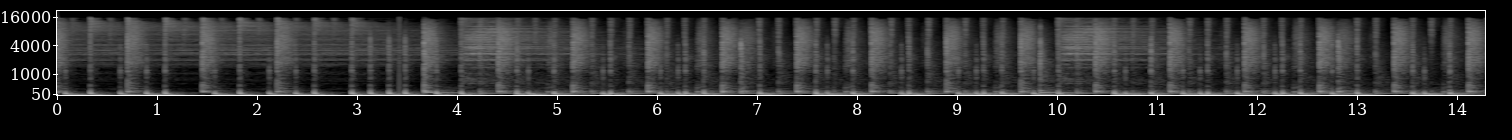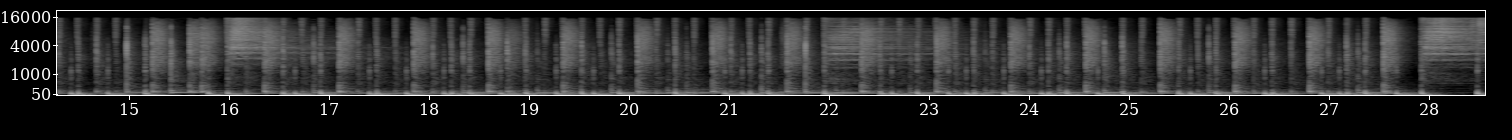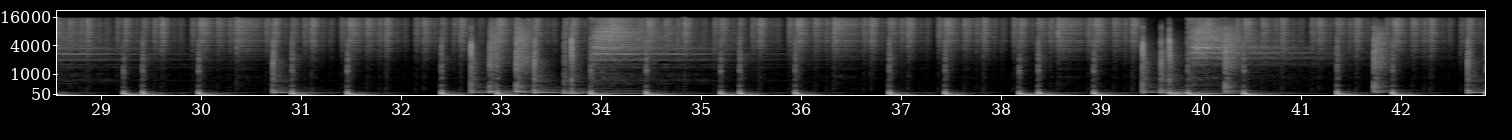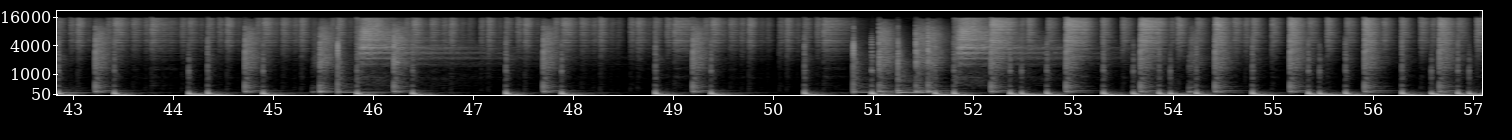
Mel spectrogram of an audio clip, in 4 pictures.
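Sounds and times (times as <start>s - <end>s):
drum beat: 0.0s - 57.0s.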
